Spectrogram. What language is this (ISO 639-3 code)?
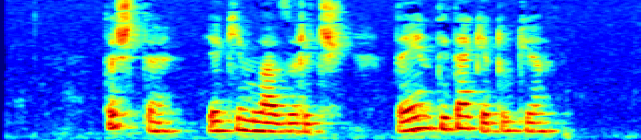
chm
